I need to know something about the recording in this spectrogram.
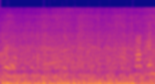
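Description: Wind buffeting the microphone: a loud, uneven low rumble, with people talking faintly behind it.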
